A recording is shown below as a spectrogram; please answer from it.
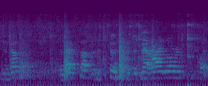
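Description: Dishes and cutlery clinking at a kitchen sink as they are washed, under indistinct talk.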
